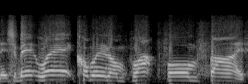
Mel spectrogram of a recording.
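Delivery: station platform train announcer voice. A host introducing music tracks jokes about his delivery, in a train announcer voice. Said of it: "I sound like some sort of train announcer".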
